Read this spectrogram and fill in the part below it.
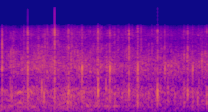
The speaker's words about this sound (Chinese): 我们给爱多美一个掌声，好吗？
